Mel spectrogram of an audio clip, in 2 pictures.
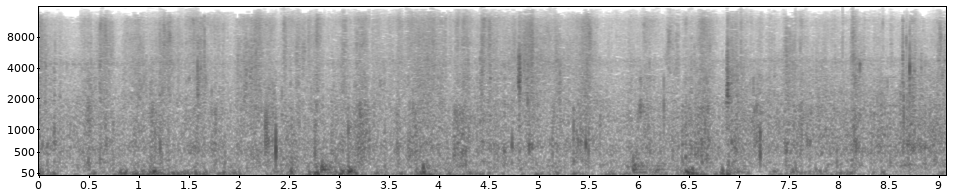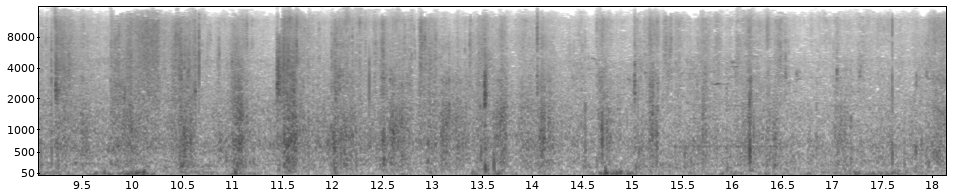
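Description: Footsteps pushing through dense undergrowth: leaves and branches brushing steadily, with irregular sharp crackles of twigs and stems.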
